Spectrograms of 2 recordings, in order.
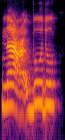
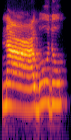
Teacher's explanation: जब हम आइन साकिन को अदा करेंगे तो पिछले हर्फ की हरकत आपकी लंबी नहीं होनी चाहिए। पिछले हर्फ की हरकत आपकी लंबी कैसे होगी, कि जब आप करेंगे नाबुदु, नहीं, ये नहीं करना है आपने, ठीक है। · अब पीछे नून के ऊपर जबर है, ठीक है, तो नून की जबर को आपने अदा किया, और नून की जबर अदा करने के आपने फौरन बाद आइन साकिन में चले जाना है, ठीक है। आइन साकिन में फौरन जाएंगे, जिसकी वजह से हमारा नून जो है वो लंबा नहीं होगा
